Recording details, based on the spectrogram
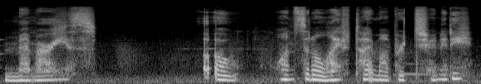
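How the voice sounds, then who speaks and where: A woman's voice: mid-range voice, fairly even intonation, measured pace, faint music behind, close to an everyday voice. A woman voicing a wistful, friendly but hesitant young townswoman in a video game. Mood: confused. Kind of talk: scripted video game dialogue.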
